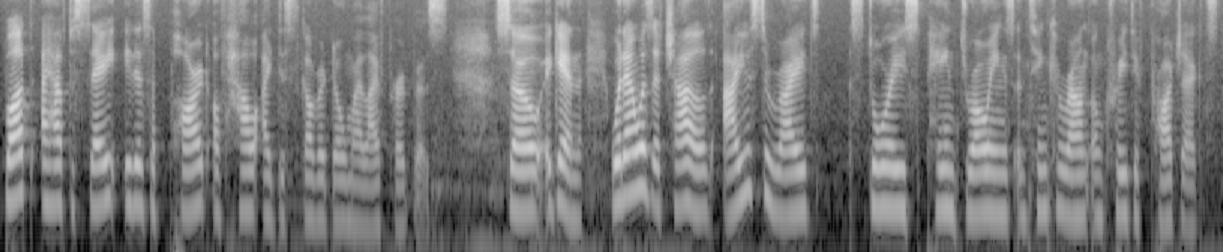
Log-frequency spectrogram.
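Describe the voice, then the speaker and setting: A young woman hosting her own podcast, talking earnestly on her own and filling pauses with "you know". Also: mid-range voice, smooth. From born in South Korea, grew up in Switzerland. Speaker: podcast host. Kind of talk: solo podcast monologue.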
